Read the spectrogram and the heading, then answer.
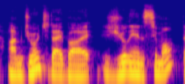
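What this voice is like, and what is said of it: Put-on French accent. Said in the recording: “That's my best French accent that I can do”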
